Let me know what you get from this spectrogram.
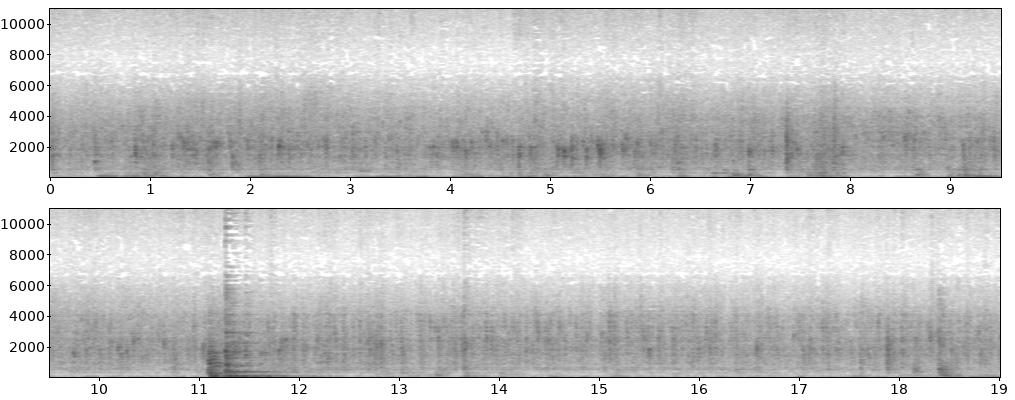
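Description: Pieces of fish, chicken, beef and potato sizzling steadily as they fry in oil in a frying pan over a gas flame. About eleven seconds in there is one short clatter with a brief ring.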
